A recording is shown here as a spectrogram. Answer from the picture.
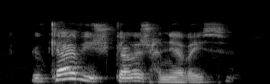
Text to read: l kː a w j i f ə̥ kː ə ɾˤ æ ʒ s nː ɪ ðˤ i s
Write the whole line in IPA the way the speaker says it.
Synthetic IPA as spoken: l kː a v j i ʃ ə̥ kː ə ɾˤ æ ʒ ħ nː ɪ ðˤ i s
